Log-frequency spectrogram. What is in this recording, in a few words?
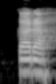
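"karah", Malay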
